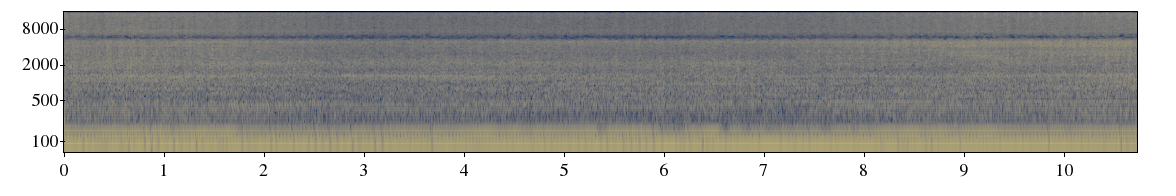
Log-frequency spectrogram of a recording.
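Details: Ferrari F355 engine after warm-up, normal state: deep, even idle hum holding perfectly steady, no knocks or ticks; healthy warm idle.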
